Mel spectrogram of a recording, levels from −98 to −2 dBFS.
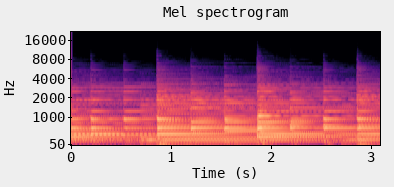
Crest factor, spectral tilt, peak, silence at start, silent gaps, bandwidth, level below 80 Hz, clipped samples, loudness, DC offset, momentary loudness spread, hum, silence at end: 16 dB; -7.5 dB/octave; -4 dBFS; 0 s; none; 7.2 kHz; -40 dBFS; under 0.1%; -20 LUFS; under 0.1%; 5 LU; none; 0 s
